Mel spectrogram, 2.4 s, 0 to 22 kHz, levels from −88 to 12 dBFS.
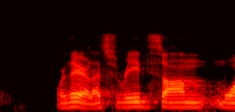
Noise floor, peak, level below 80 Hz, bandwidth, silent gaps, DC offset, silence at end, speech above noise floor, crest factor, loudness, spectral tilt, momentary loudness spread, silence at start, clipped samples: -81 dBFS; -20 dBFS; -88 dBFS; 7.6 kHz; none; under 0.1%; 0 s; 45 dB; 16 dB; -37 LUFS; -5.5 dB/octave; 7 LU; 0.55 s; under 0.1%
